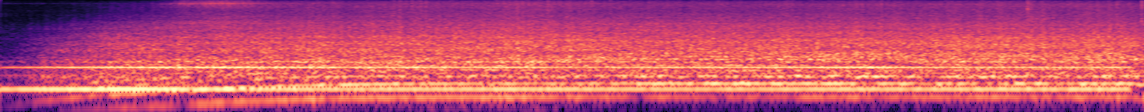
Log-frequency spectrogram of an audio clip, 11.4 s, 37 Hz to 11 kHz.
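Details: Vintage Lakewood S-223 box fan, Westinghouse motor, constant speed: steady low electrical hum with a higher tone; runs great otherwise, bearings seem healthy, rear bearing oiled; hum cause unknown.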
